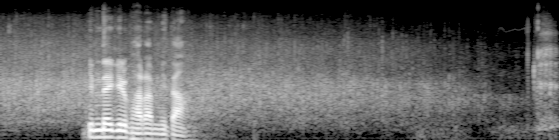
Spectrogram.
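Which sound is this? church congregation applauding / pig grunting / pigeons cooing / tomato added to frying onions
church congregation applauding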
